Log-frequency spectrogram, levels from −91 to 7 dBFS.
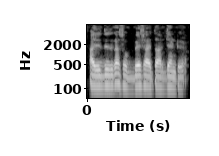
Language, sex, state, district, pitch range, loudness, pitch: Kannada, male, Karnataka, Bellary, 115-125 Hz, -17 LUFS, 120 Hz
